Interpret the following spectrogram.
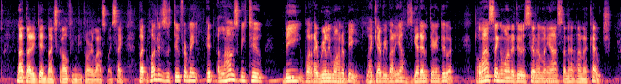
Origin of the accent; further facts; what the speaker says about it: Toronto, Ontario, Canada; We come from the Toronto area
